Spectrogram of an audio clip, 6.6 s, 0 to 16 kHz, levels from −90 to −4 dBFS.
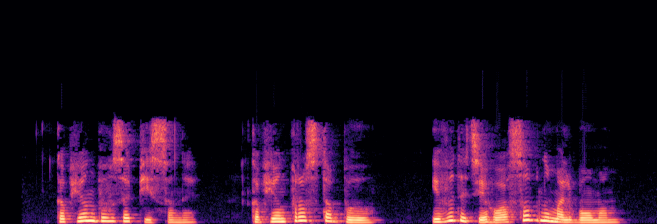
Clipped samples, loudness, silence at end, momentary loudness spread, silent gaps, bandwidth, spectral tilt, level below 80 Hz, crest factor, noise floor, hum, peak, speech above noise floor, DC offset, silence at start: under 0.1%; -14 LUFS; 0.4 s; 10 LU; none; 7.8 kHz; -6 dB/octave; -60 dBFS; 14 dB; -67 dBFS; none; 0 dBFS; 55 dB; under 0.1%; 0.55 s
